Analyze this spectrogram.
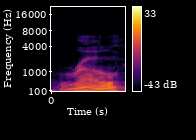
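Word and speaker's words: rho: the how far but row this Greek letter called row pronounced row uh says how far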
